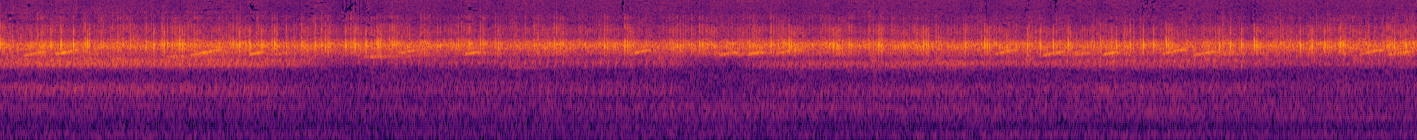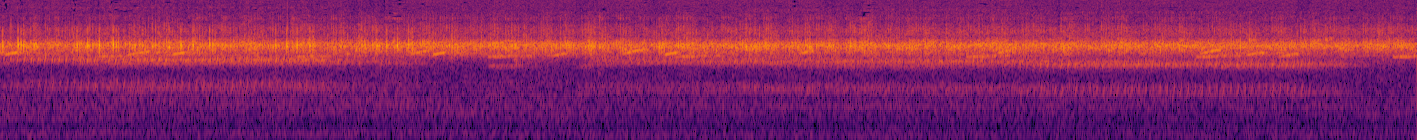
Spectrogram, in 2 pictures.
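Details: Night chorus of tree frogs from the North Carolina backwoods swamp: overlapping harsh trills come in bursts of two to three seconds separated by short pauses, layered over an unbroken shrill buzzing background.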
